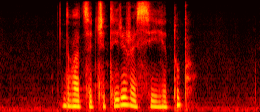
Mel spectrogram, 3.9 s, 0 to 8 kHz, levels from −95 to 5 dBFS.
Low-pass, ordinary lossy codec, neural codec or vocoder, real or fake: none; none; codec, 16 kHz, 4 kbps, FreqCodec, larger model; fake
